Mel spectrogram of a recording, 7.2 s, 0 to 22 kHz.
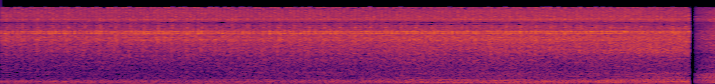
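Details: Toyota Vios Dual VVT-i fueled with diesel, which caused white smoke; after new spark plugs and filter it vibrated heavily. Uneven, lumpy idle with a heavy low throb that shakes; low cylinder 3 compression.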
